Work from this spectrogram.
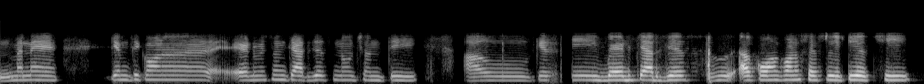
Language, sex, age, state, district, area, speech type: Odia, female, 18-30, Odisha, Sundergarh, urban, conversation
